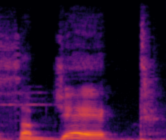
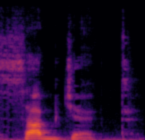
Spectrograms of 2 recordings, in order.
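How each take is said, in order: First: The stress is on the second syllable. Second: The stress is on the first syllable. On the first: It is the verb meaning to subject or hold. "es el verbo sujetar" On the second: It is the noun meaning topic. "ahí significa tema"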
